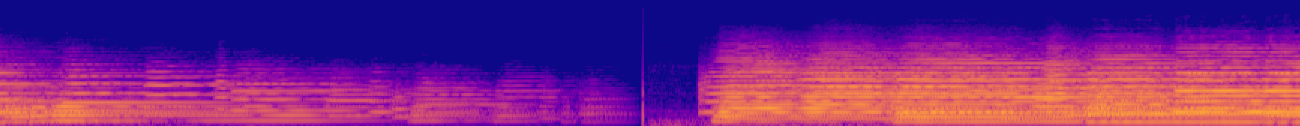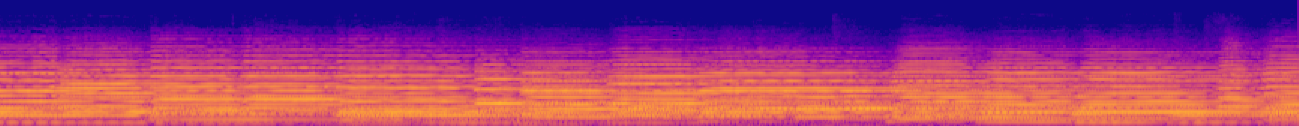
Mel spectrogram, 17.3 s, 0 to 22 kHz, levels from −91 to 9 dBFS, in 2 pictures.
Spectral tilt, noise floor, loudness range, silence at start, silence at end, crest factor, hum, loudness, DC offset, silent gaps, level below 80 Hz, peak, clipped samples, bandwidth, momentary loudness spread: -6 dB/octave; -52 dBFS; 13 LU; 0 s; 0 s; 14 dB; none; -14 LUFS; under 0.1%; none; -48 dBFS; -2 dBFS; under 0.1%; 8.2 kHz; 14 LU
